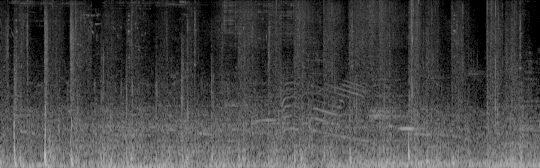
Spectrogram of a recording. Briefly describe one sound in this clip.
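Footsteps crunch on dirt and stone.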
